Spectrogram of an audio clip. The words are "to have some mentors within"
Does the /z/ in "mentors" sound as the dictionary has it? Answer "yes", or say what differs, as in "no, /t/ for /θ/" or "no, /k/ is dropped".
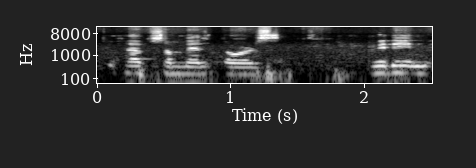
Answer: no, /s/ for /z/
